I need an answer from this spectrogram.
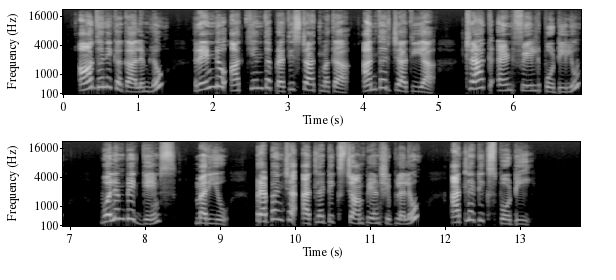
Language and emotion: Telugu, neutral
